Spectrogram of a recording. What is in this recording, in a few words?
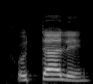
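"kliuttali" nominative, Archi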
